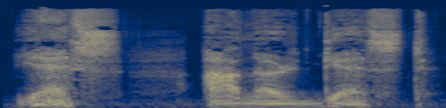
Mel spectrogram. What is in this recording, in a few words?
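Hello, Vo; Morrowind GOTY GOG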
